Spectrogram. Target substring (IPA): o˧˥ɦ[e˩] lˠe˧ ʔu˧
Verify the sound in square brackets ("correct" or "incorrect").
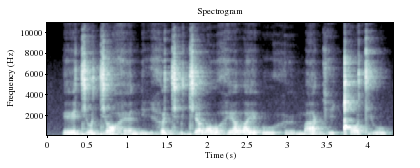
incorrect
